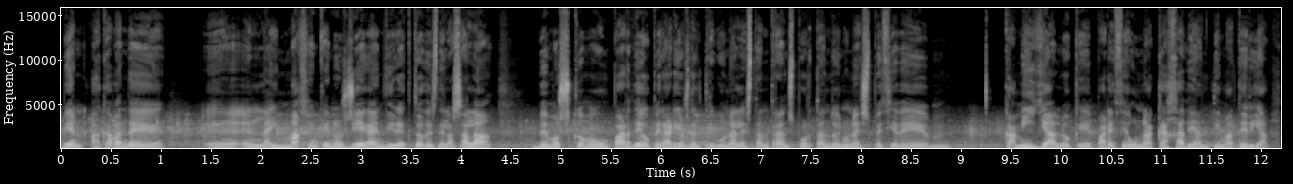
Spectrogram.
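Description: A female reporter played by an actress gives live commentary in an audio drama. Her voice is medium in pitch and hesitant as she searches for words, with clear background noise. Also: fairly even intonation, moderate pace, close to an everyday voice. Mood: hesitant, descriptive. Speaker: broadcast reporter.

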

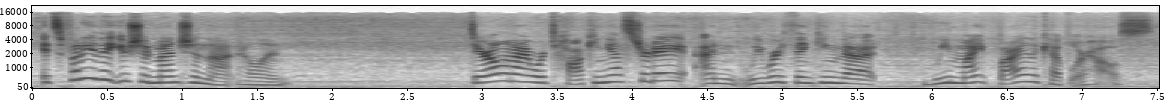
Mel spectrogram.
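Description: A woman playing a gentle, modest small-town mother in a radio play, patient and a little hesitant. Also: high-pitched, big pitch swings, fairly quick, a little hiss or hum. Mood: casual, hopeful. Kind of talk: naturalistic radio play acting.

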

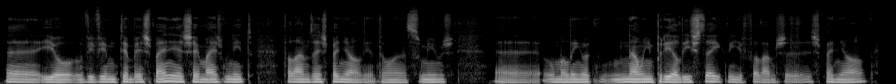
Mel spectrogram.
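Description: Animated Portuguese man telling a story. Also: mid-range voice, creaky, no room sound. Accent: European Portuguese. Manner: animated, laughing, quick bursts then trailing off softly. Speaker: podcast guest, singer. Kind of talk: casual interview storytelling.

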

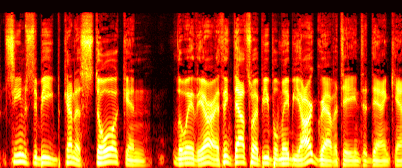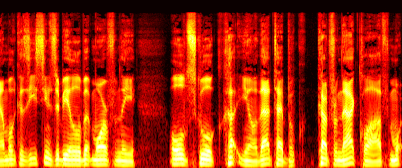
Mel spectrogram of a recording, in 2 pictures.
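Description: A man's voice: lowish voice, no room sound. A man co-hosting an unscripted sports talk radio show, chatting from a studio on a close microphone.

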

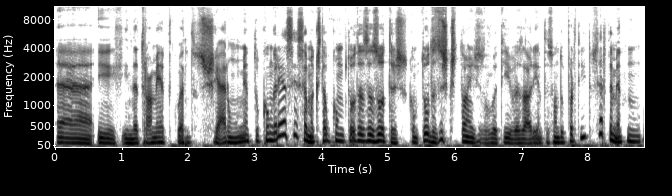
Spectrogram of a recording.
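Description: A man's voice: medium pitch, animated, fast talker, gravelly, hardly any pauses, no echo. An older man with a European Portuguese accent, answering interview questions hesitantly, with frequent restarts and fillers. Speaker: politician guest.

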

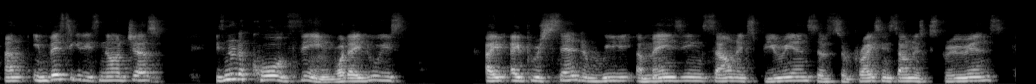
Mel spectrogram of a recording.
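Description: A man from Argentina with an Argentine Spanish accent, a researcher talking in a podcast interview, enthusiastic and halting with many restarts. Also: fairly high pitch, darkish tone, reverberant. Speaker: researcher and guest.

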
